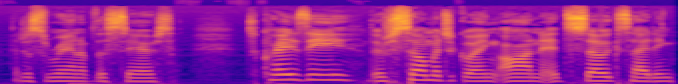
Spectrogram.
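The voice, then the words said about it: Out of breath, panting speech. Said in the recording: “Can you hear that? I'm out of breath.”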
